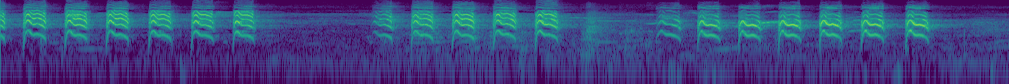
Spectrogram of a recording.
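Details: Green parrot giving rapid series of harsh, grating squawks, about six to eight evenly spaced notes per burst, three bursts separated by brief pauses, in a quiet setting.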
